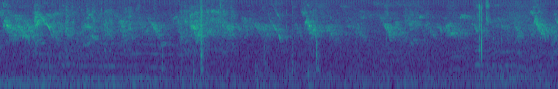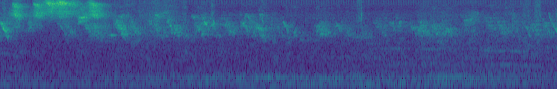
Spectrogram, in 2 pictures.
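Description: Small birds chirping in the background, a steady stream of quick, high chirps, with one sharp click about five seconds in.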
